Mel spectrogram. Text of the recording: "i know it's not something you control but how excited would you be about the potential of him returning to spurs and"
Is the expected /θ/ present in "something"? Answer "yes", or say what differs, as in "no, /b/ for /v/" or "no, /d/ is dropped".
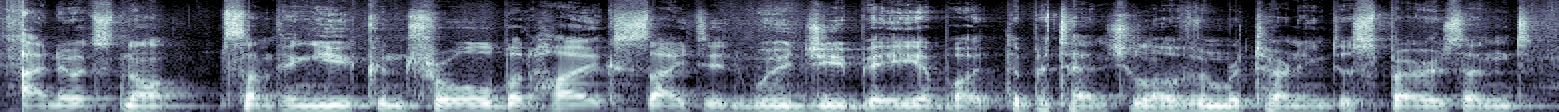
yes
